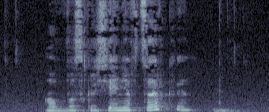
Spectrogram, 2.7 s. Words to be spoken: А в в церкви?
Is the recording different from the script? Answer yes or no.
yes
